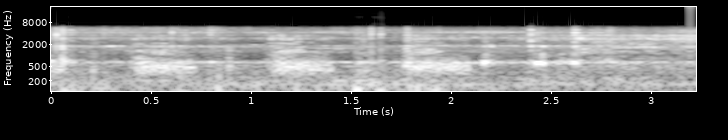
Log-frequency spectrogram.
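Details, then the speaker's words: Aortic regurgitation murmur: heart sounds each followed by a soft blowing diastolic murmur that fades through diastole, from backward flow across the aortic-left ventricular pressure gradient. "turbulent flow here is occurring during diastole, when there is a pressure gradient between the aorta in green and the left ventricle in blue."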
